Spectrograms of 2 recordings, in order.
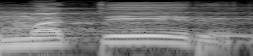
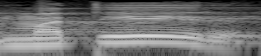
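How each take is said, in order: No difference in how they are said.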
